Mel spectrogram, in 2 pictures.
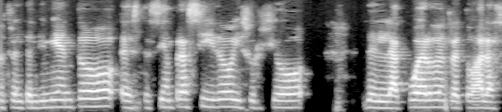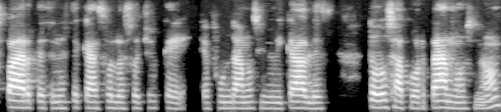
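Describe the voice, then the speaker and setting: A woman speaks in a flat monotone at a fairly low pitch. The sound is dry and close with no echo, against a quiet background. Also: moderate pace. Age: 40s. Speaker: poet, collective founder. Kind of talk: casual interview. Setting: video call.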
